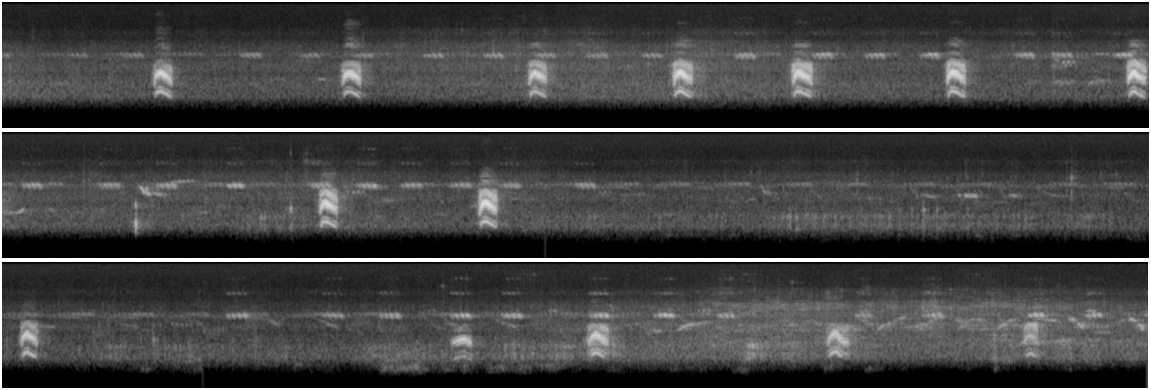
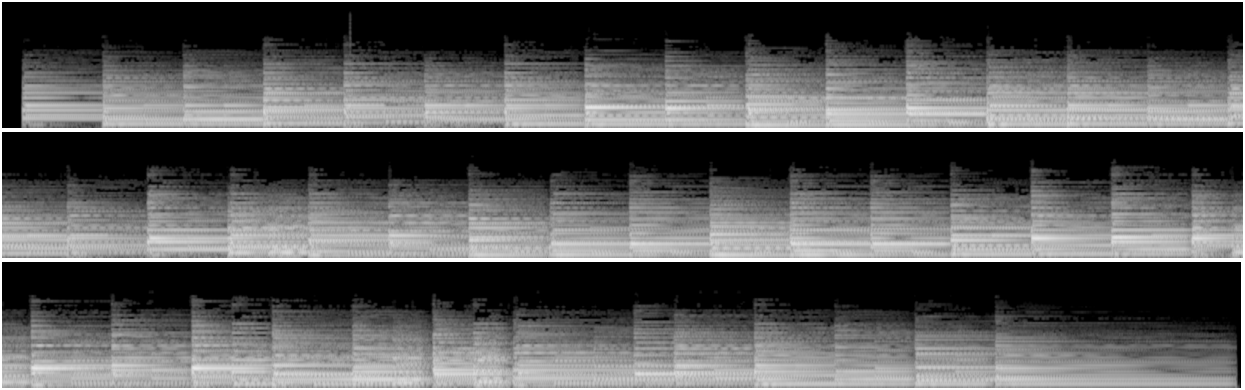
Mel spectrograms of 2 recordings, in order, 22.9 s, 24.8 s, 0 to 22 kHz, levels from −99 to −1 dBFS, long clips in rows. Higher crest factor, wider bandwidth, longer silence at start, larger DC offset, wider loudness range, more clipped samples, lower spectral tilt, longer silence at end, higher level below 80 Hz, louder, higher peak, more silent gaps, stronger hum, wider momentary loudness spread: first, 24 dB vs 16 dB; first, over 20 kHz vs 7.2 kHz; first, 1 s vs 0.15 s; neither; first, 11 LU vs 3 LU; neither; second, 9.5 dB/octave vs -9.5 dB/octave; about the same, 0 s vs 0 s; second, under -90 dBFS vs -40 dBFS; about the same, -23 LUFS vs -23 LUFS; about the same, -6 dBFS vs -6 dBFS; neither; neither; first, 25 LU vs 7 LU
